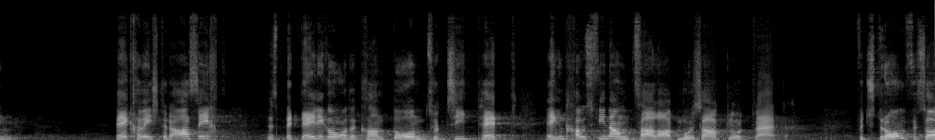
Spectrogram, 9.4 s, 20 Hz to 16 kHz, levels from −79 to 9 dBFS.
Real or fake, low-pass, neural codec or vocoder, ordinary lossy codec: fake; 14.4 kHz; codec, 44.1 kHz, 7.8 kbps, DAC; none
